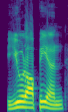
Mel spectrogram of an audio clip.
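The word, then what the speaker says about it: European: यूरोपियन यानी pronunciation य से शुरू हो रहा है, इसलिए ए भर लीजिए।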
